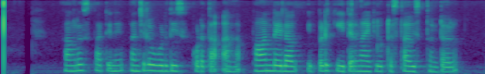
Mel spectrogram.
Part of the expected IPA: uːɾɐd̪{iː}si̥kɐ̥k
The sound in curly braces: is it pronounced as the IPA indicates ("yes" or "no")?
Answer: yes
